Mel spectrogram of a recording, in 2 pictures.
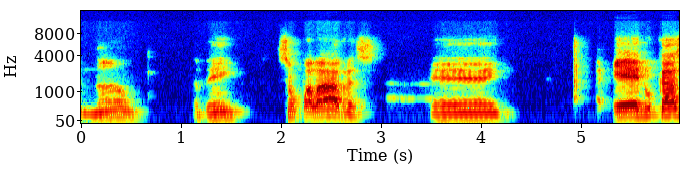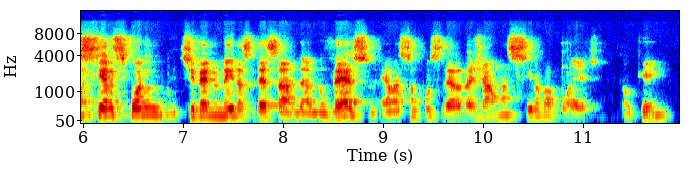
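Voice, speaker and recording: Brazilian guy teaching a literature class online, bright voice, slightly high, slows way down to split verses into syllables. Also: dull audio. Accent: Brazilian Portuguese. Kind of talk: recorded online lecture.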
